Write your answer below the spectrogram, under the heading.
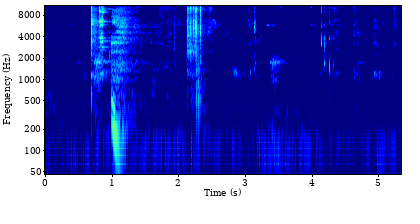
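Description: Metal clicks and knocks as a Daihatsu Zebra carburetor is worked on with a screwdriver while its cover screws are undone. About a second in comes one short squeak falling in pitch, the loudest sound, and a sharp knock follows about two seconds in.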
